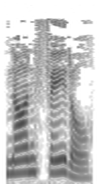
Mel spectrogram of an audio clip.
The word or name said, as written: nonfatal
